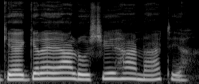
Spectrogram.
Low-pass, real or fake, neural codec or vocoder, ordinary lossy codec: none; real; none; none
